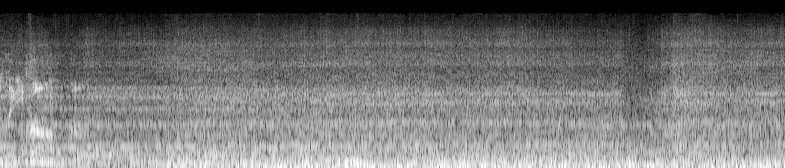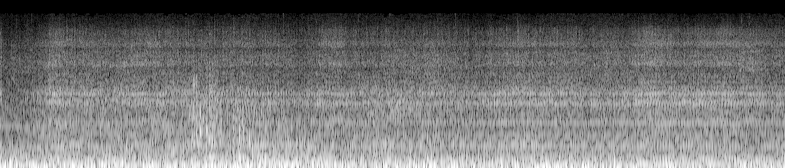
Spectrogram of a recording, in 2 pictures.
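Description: Water splashes and hisses under a speeding craft.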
